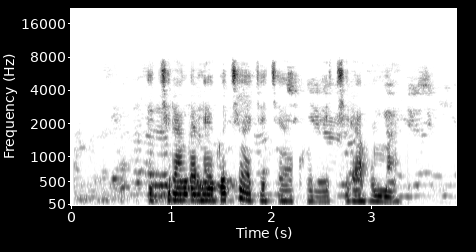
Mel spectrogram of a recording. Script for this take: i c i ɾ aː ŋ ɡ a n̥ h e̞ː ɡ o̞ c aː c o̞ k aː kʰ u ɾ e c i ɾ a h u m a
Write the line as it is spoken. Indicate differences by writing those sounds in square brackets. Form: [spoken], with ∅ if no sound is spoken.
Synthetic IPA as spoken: i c i ɾ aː ŋ ɡ a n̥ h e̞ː ɡ o̞ c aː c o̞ [c] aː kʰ u ɾ e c i ɾ a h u m a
